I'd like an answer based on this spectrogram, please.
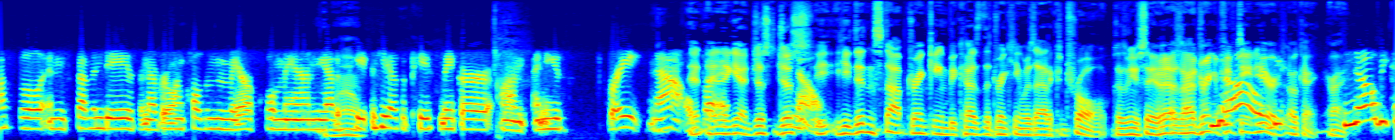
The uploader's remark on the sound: opens up the phone lines and takes calls from listeners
